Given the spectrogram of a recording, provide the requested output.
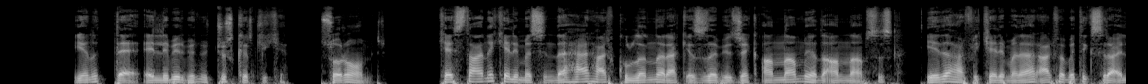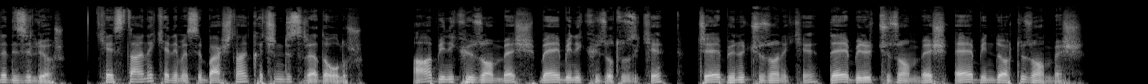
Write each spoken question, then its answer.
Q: Kestane kelimesi baştan kaçıncı sırada olur?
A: Yanıt B 1232.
